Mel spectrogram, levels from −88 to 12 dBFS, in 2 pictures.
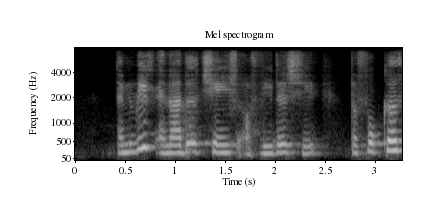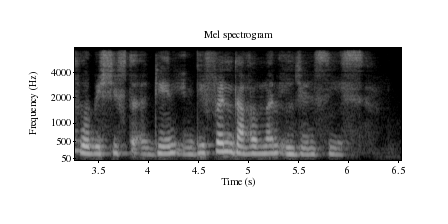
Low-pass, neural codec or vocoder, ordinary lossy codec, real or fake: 7.2 kHz; codec, 44.1 kHz, 2.6 kbps, DAC; none; fake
